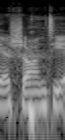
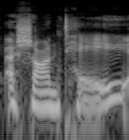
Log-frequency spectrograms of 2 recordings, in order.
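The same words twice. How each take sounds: First: Ashanti ending in "tee", uh-SHAHN-tee; own correct pronunciation. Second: Ashanti ending in "tay", uh-shahn-TAY; mimicked mispronunciation. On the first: Retold or imitated. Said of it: "You just heard me say". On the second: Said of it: "people would always first off say".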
